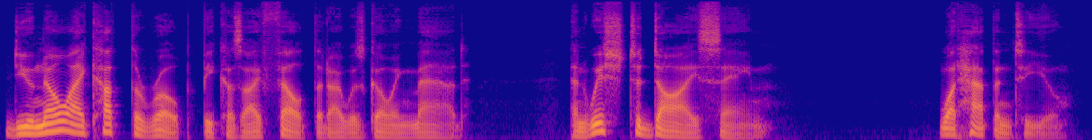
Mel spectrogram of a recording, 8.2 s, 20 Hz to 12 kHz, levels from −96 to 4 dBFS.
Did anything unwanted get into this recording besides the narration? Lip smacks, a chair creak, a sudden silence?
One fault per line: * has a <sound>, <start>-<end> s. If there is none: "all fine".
all fine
